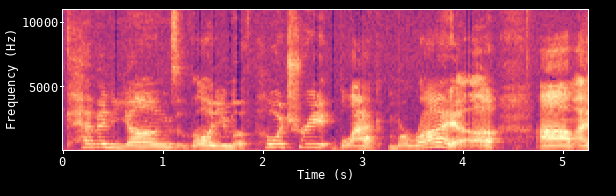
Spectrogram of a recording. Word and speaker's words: Black Maria: I mispronounced this before, but it does in fact say at the very beginning of the volume, Black Mariah rhymes with pariah, slang meaning a police wagon or hearse.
